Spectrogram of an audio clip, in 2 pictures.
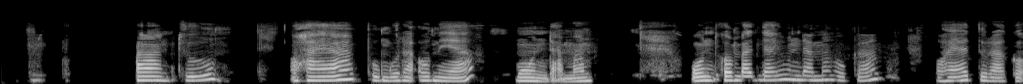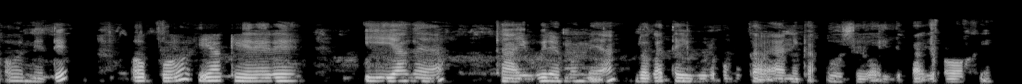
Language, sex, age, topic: Oshiwambo, male, 36-49, agriculture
